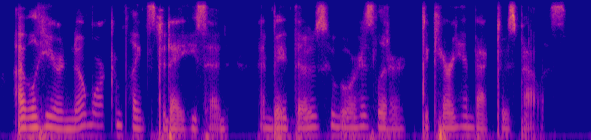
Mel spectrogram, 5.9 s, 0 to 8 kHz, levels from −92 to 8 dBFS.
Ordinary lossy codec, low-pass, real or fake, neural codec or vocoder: Opus, 16 kbps; 7.2 kHz; real; none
